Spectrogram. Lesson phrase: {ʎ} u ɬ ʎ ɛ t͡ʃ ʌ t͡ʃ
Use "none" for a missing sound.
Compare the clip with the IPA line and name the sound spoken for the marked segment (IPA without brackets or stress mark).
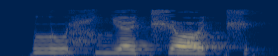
l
